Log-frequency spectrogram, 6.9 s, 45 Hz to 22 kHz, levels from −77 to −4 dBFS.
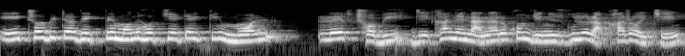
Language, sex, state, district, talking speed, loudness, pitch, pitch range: Bengali, female, West Bengal, Purulia, 150 wpm, -15 LUFS, 290 Hz, 240-310 Hz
